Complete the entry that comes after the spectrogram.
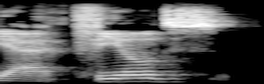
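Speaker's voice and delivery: usual speaking voice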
